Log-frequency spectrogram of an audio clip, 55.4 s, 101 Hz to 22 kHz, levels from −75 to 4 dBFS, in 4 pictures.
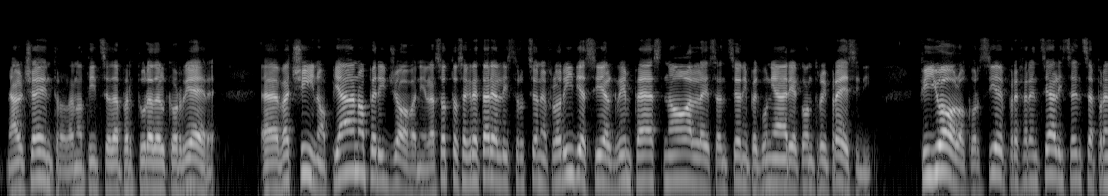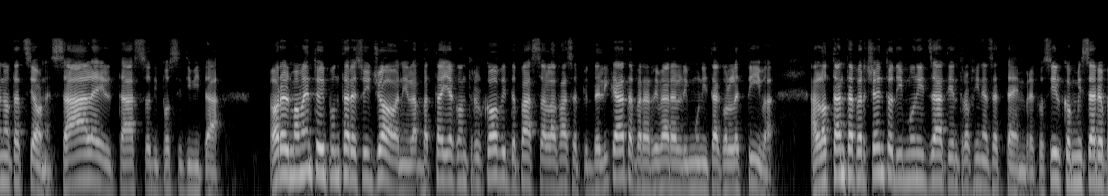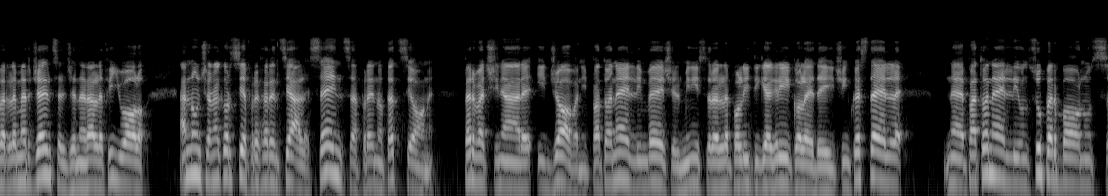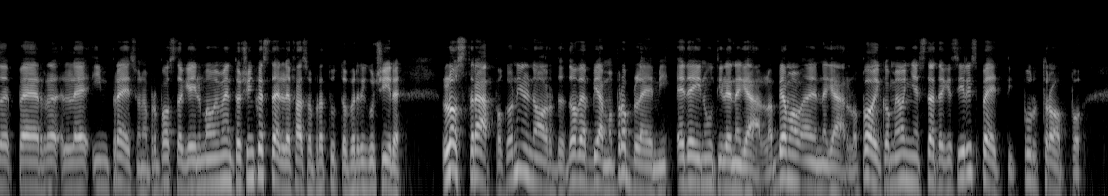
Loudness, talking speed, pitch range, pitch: -23 LUFS, 145 wpm, 130-165 Hz, 145 Hz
